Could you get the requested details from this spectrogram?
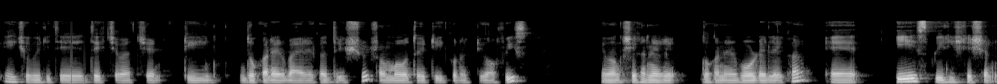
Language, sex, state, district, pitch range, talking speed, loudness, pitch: Bengali, male, West Bengal, Kolkata, 95-100 Hz, 140 wpm, -19 LUFS, 95 Hz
